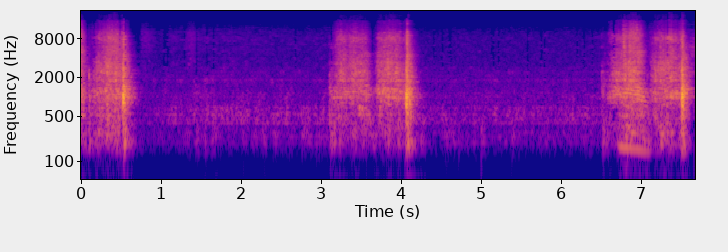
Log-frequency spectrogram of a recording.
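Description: Scissors trimming a paper craft piece for a glam-themed project, three separate bursts of close crisp cutting, each a short double snip, with quiet pauses in between and no talking.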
